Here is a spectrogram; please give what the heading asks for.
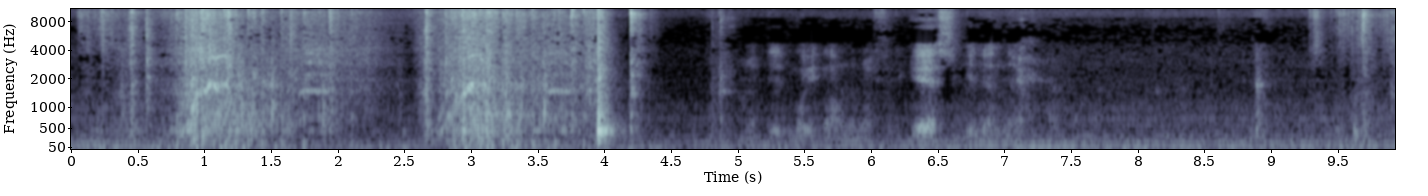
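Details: Ethanol-gummed lawnmower carburettor after cleaning and refitting: two rough cranking bursts that die right away and never settle into a run. No-start from fuel starvation, blocked carburettor jet.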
